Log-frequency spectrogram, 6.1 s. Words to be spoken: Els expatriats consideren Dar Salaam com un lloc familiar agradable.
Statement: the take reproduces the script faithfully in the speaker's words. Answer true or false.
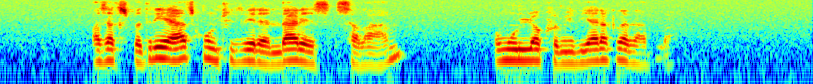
false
